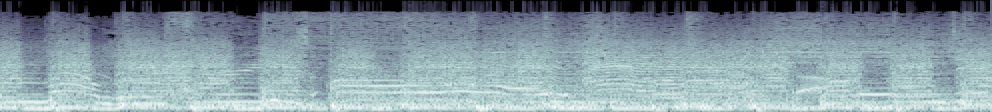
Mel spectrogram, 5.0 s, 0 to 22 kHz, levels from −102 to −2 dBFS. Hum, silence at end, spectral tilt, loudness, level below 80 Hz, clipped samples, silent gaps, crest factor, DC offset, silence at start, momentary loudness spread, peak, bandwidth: none; 0 s; -5 dB/octave; -9 LUFS; -22 dBFS; 0.4%; none; 8 dB; under 0.1%; 0 s; 1 LU; 0 dBFS; 15.5 kHz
